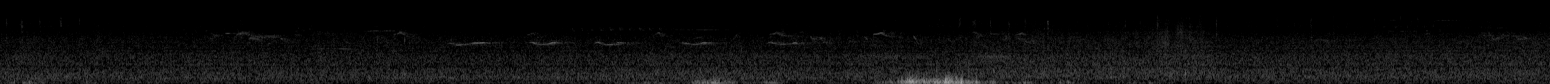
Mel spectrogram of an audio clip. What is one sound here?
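Beavers chew on plant stems at the water's edge.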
